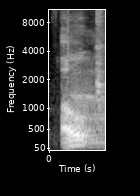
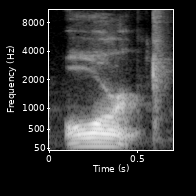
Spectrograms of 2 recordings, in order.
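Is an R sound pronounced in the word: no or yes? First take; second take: no; yes. First: The word is said with no R sound. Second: The word is said with a clear R sound. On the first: "without the uh, the R?" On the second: "I use the hard R"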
